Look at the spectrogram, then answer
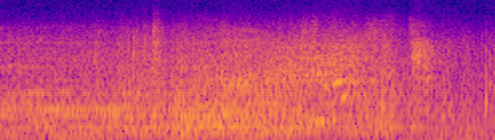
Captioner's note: eerie suspenseful music; flames crackling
